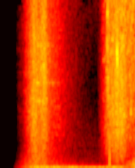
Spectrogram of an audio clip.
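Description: Logo-animation whoosh sound effect: a swoosh over a deep rumble starting about a quarter second in, then a second swoosh about a second and a half in.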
